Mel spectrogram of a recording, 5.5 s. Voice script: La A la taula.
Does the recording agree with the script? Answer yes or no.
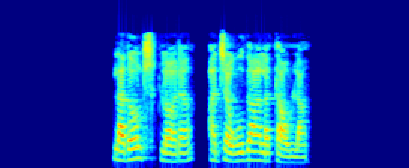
no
